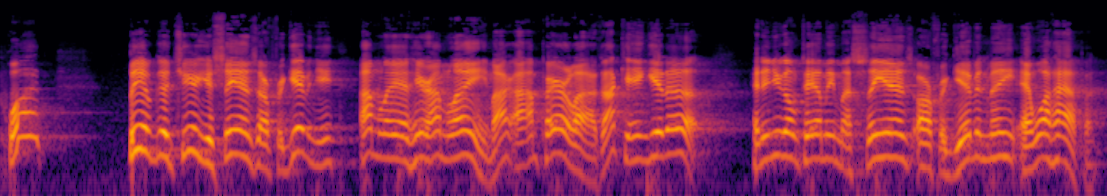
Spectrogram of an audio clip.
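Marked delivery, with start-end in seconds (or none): 0.1-0.4 a sharp, much higher squeak of disbelief; incredulous what. Retold or imitated. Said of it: "man hears sins forgiven". 1.3-3.3 higher, sarcastic echo of the blessing; mocking repeat. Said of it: "paralyzed man mocks the words". 3.6-10.2 a higher, lightly voiced complaining man; mild indignant protest. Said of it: "paralyzed man protests".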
